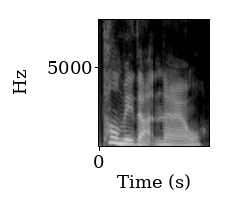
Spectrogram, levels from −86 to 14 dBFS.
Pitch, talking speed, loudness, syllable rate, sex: 230 Hz, 260 wpm, -15 LUFS, 4.7 syllables/s, female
